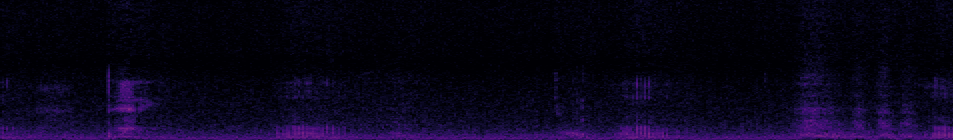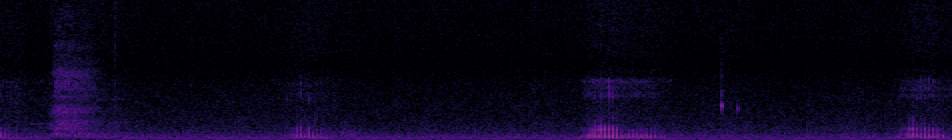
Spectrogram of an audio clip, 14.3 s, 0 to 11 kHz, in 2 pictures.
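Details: Sleeping baby boy: soft, irregular snorting breaths at roughly 15 a minute; infant snoring.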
